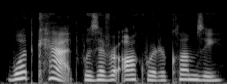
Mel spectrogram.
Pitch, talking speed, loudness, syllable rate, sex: 210 Hz, 185 wpm, -19 LUFS, 5.0 syllables/s, female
